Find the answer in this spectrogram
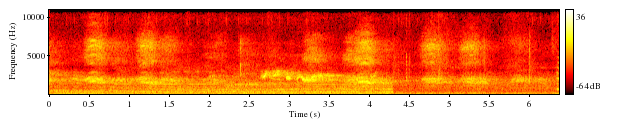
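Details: Birds caw in quick, harsh repeated notes outdoors, with one rising call near the middle. A loud low rumble cuts off partway and leaves the calls clearer.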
